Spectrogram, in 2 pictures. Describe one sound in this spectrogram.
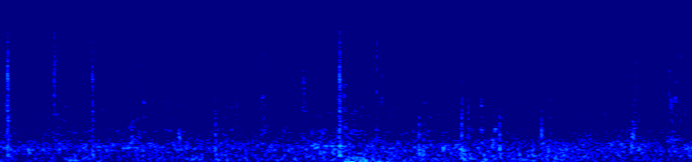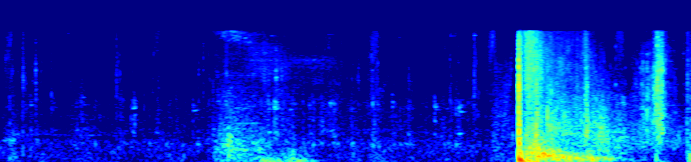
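Footsteps crunch on dirt at a steady walking pace.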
